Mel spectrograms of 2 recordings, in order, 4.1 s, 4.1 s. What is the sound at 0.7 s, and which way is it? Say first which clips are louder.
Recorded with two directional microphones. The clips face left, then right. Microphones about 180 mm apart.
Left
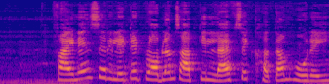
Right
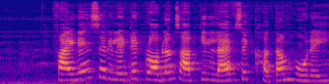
A woman's voice: left 2 dB; 30° left (ahead or behind).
